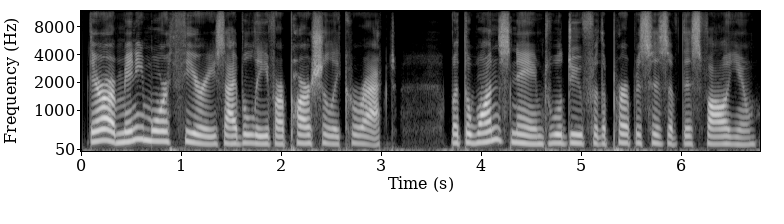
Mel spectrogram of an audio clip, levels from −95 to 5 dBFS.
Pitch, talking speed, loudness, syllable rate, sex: 205 Hz, 195 wpm, -20 LUFS, 6.1 syllables/s, female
